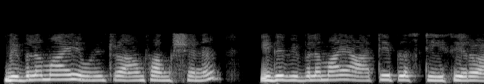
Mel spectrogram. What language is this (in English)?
Malayalam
